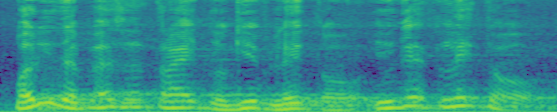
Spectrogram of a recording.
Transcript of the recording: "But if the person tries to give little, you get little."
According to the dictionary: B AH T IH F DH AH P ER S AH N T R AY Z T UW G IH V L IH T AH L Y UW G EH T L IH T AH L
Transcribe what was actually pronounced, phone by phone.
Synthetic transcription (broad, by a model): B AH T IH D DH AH P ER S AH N T R AY T UW G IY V L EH T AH Y UW G EH T L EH T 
